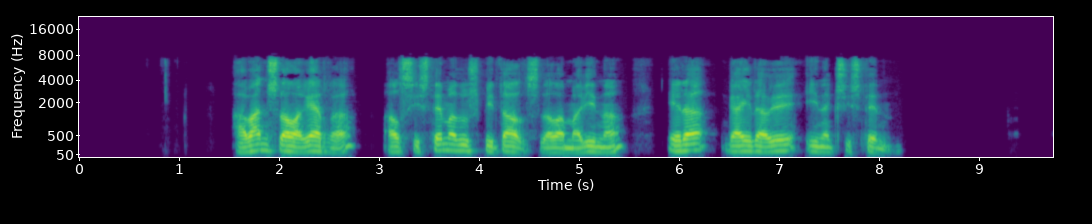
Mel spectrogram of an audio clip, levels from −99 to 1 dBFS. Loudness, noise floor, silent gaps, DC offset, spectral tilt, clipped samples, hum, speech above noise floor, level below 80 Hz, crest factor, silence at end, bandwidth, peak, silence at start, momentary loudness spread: -18 LUFS; under -90 dBFS; 2.95-3.04 s, 5.77-5.88 s; under 0.1%; -4 dB/octave; under 0.1%; none; over 72 dB; -56 dBFS; 18 dB; 1.65 s; 8 kHz; -2 dBFS; 1.55 s; 11 LU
